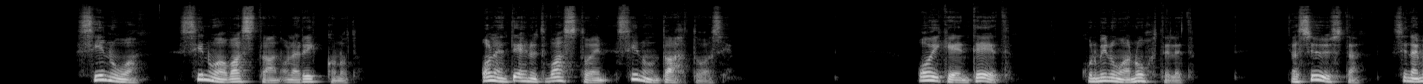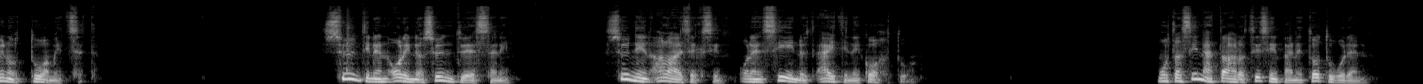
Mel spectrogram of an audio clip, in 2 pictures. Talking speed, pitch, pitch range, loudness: 75 wpm, 130 Hz, 110-170 Hz, -20 LUFS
